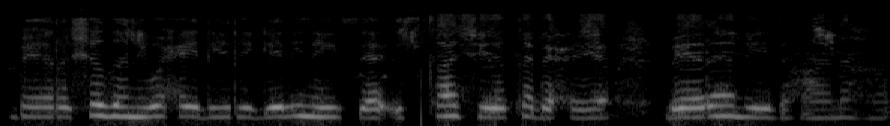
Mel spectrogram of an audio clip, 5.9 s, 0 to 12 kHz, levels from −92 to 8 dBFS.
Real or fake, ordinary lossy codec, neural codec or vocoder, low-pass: real; Opus, 16 kbps; none; 7.2 kHz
